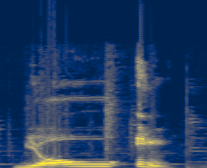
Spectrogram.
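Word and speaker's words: byōin: Hati-hati nih dengan pelafalannya. Nah, di sini huruf O-nya panjang ya, byoing, yang artinya rumah sakit. Jangan dibaca pendek, misalnya seperti byoing. Nah, karena kalau byoing artinya berubah menjadi salon kecantikan.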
